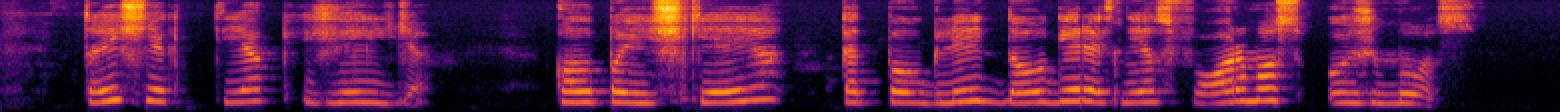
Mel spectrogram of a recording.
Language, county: Lithuanian, Vilnius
